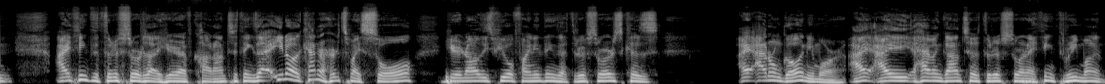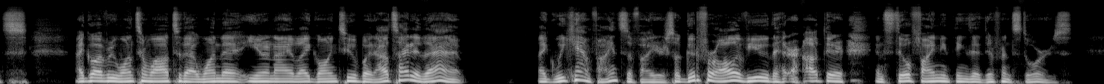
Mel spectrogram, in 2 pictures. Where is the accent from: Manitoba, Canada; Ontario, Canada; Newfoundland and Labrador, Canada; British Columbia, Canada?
British Columbia, Canada; Vancouver; So we're from Vancouver, Canada, but we're recently on a road trip down the West Coast.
